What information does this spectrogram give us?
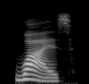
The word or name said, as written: wise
